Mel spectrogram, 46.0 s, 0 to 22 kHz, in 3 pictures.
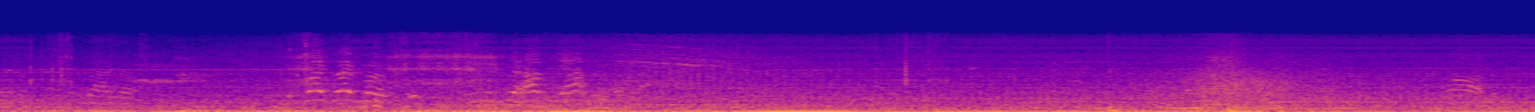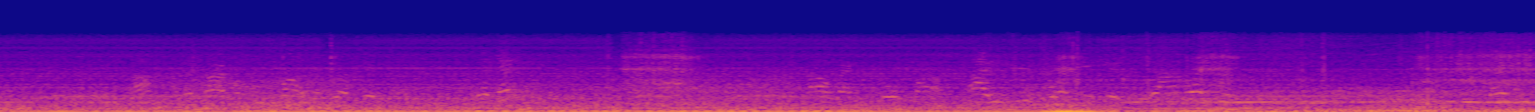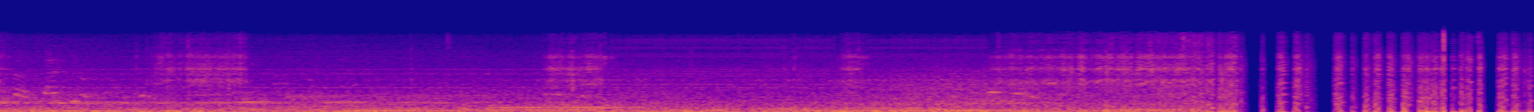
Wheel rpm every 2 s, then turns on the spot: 10, 20, 0, 0, 0, 0, 0, 0, 10, 0, 20, 0, 10, 10, 20, 20, 20, 10, 10, 10, 50, 60, 40.
none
